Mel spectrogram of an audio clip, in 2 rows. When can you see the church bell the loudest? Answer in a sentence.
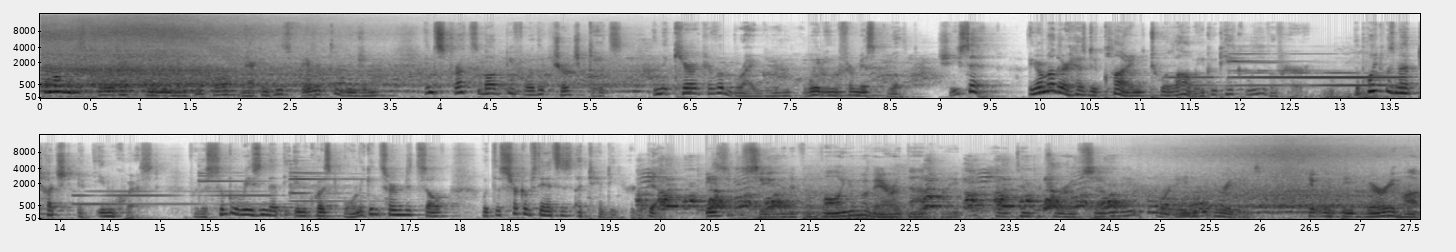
The loudest moment of the church bell is at 13 seconds.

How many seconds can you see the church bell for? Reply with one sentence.
The church bell can be heard for 6 seconds in total.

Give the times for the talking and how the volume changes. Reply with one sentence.
You can hear the talking from 0.0 to 27.5 s, at a steady volume.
